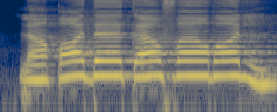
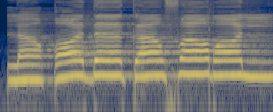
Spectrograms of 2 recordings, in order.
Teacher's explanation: Huruf ro dibunyikan secara tafkhim. Sebab robaris fathah maka dibacanya tebal.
